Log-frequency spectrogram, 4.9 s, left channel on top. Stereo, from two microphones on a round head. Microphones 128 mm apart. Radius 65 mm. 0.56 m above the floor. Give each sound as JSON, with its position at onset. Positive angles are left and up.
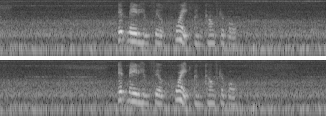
{"t": 1.8, "sound": "a woman speaking", "side_deg": -60, "distance_m": 1.6}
